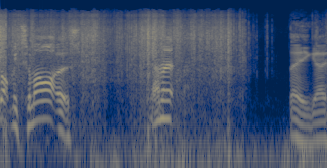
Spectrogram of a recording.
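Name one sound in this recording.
A plastic bag rustles close by.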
